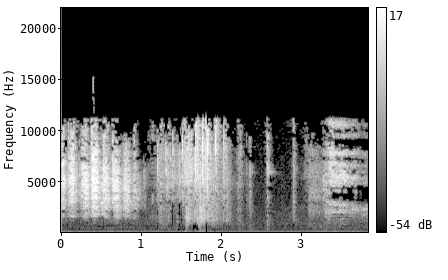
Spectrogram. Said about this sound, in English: It'll be rated with so many d6. Yes. You'll roll that many dice, okay. Add up the total, and that tells us the effect of what you were able to do.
